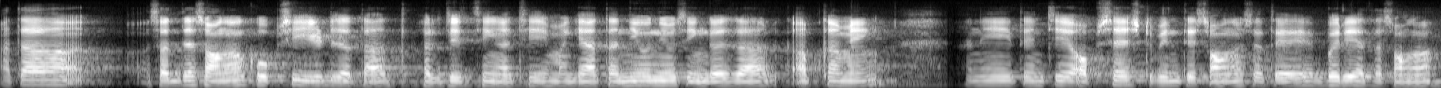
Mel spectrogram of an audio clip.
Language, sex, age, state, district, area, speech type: Goan Konkani, male, 18-30, Goa, Bardez, urban, spontaneous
